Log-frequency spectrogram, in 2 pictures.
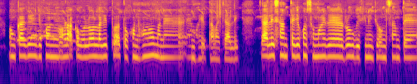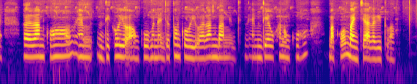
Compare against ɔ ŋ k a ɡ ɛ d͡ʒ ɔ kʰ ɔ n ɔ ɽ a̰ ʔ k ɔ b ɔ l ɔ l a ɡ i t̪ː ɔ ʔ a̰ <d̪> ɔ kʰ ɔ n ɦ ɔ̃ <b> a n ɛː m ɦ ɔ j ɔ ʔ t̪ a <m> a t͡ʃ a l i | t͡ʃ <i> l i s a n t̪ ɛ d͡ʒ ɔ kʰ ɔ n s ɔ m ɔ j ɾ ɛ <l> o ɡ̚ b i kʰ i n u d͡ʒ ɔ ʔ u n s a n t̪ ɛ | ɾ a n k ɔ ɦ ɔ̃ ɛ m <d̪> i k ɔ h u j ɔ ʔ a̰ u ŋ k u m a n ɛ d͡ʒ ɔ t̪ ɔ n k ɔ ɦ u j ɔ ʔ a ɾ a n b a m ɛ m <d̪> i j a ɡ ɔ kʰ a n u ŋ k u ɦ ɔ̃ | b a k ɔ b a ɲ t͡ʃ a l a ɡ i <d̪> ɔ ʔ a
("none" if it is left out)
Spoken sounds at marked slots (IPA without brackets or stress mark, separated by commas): t̪, m, m, a, ɾ, d̪, d̪, t̪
